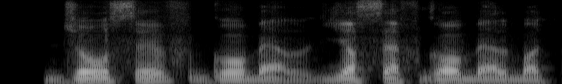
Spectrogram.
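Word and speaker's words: Joseph Goebbels: G O E B L E I think it is the spelling Joseph Gobel pronounced Ysef Gobel, right?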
